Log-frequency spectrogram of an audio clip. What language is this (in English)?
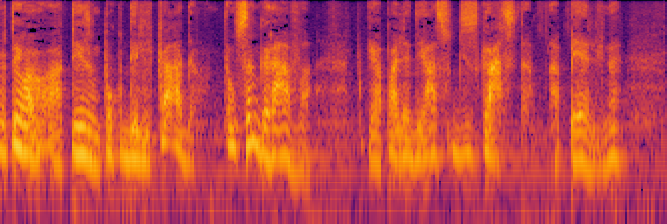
Portuguese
